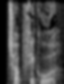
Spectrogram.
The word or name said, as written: TOPFIGURER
